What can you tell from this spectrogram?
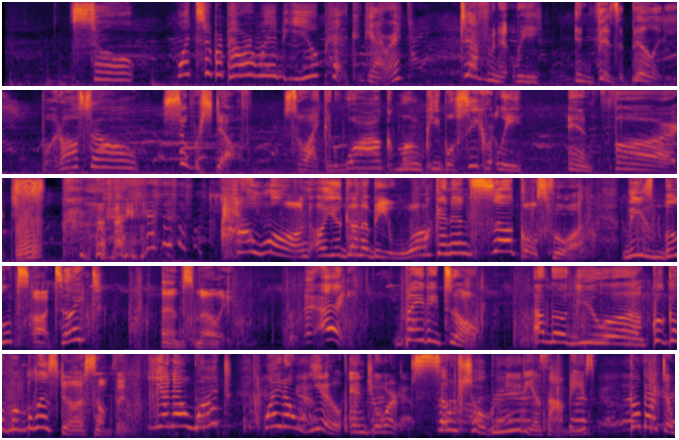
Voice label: english american animation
